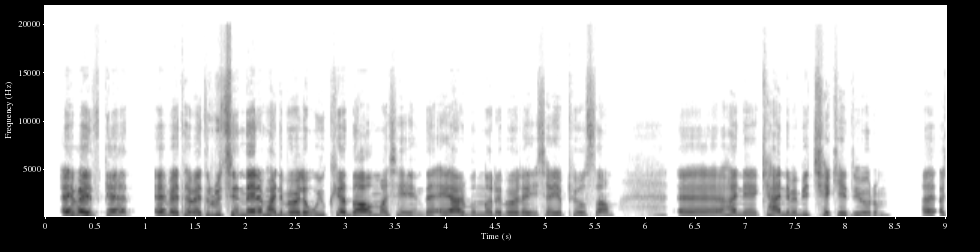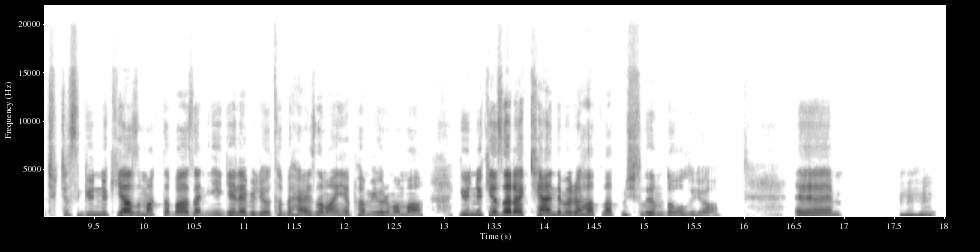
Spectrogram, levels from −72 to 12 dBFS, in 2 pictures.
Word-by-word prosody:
Evet, 310 0 +7
gen 350 -1 +2 0.3
Evet, 310 -2 +3
evet. 275 -3 +1
Rutinlerim, 335 +1 +3
hani, 285 -4 +2
böyle, 270 +1 +4
uykuya 295 +1 -1
dalma 275 +2 +5
şeyinde 260 -6 -6
eğer 255 +1 +2
bunları, 270 +1 -6
böyle, 260 -1 -3
şey, 245 -2 -4
yapıyorsam, 275 +3 -6 0.6
eee, 195 - -2
hani, 245 -1 -2
kendimi 270 0 -1
bir 290 +1 -5
check 265 -5 -3
ediyorum. 190 -2 -6 0.3
Eee, - - -1
açıkçası 280 -3 -8
günlük 270 +2 -7
yazmak 255 +2 +3
da 230 - -6
bazen 220 +2 0
iyi 230 +1 -11
gelebiliyor. 205 -3 -2
Tabii 235 +1 -10
her 230 -1 -3
zaman 225 0 -3
yapamıyorum 220 -4 -7
ama 220 - -4 0.3
günlük 310 +2 -4
yazarak 315 +1 +6
kendimi 285 -2 +3
rahatlatmışlığım 265 -3 -4
da 225 - -7
oluyor. 190 - -11 0.8
Emm 240 -3 -2 0.6
Hı 280 - -9
hı. 280 0 -11
260 Hz, 145 wpm, -21 LUFS, 235-285 Hz, 0.8 s, Evet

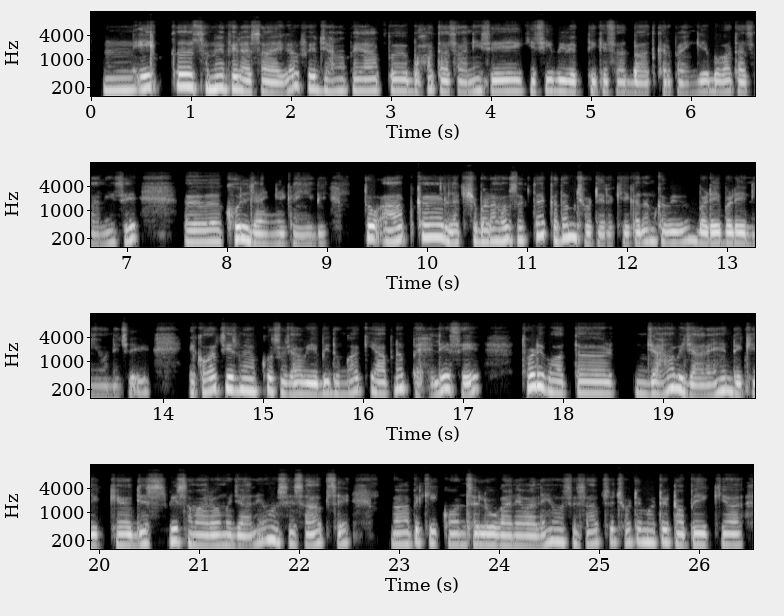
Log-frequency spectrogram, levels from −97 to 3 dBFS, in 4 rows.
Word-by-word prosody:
उम, 170 +1 0
एक 200 +4 +2 0.2
समय 195 -1 +4
फिर 190 -1 +4
ऐसा 145 -1 0
आएगा 135 +9 -1
फिर 190 -2 +3
जहाँ 160 0 -5
पे 160 0 -2
आप 165 0 -5 0.2
बहुत 155 +4 -5
आसानी 145 +1 -2
से 155 +1 +3
किसी 145 +2 -2
भी 155 -1 +4
व्यक्ति 140 -1 0
के 140 0 -4
साथ 135 0 -5
बात 130 0 -5
कर 270 -1 -5
पाएँगे, 130 +3 -3
बहुत 145 0 -3
आसानी 135 +2 -5
से 185 +4 +2
अ, 160 -5 -3
खुल 195 0 +7
जाएँगे 135 -3 -1
कहीं-भी। 125 0 -7 0.4
तो 210 - +9 0.2
आपका 210 +3 +1 0.2
लक्ष्य 150 +3 -1
बड़ा 160 +2 0
हो 175 +2 +2
सकता 185 +5 -3
है 250 - +3
कदम 210 +4 +3
छोटे 135 -8 -3
रखिए। 130 +1 -5
कदम 155 +4 0
कभी 150 0 +2
भी - - -3
बड़े-बड़े 140 0 +5
नहीं 125 -1 -12
होने 125 0 -13
चाहिए। 165 +6 -7 0.4
एक 155 - -5
और 195 +4 +1
चीज़ 205 -2 +6
मैं 195 -1 +4
आपको 185 +2 0
सुझाव 150 -4 0
ये 145 -1 +7
भी 155 +3 0
दूँगा 150 +4 -6
की 195 - -5
आप 150 -2 -3
ना, 215 - +3
पहले 195 +12 +1
से 140 +8 +3 0.5
थोड़े 240 +1 +9
बहुत 165 -7 -3 0.8
जहाँ 155 +9 +2
भी 205 - +6
जा 135 -4 -2
रहे 130 +2 -4
हैं, 190 +4 +1
देखिए 140 -2 +1
कि 145 -1 +1
जिस 165 +2 0 0.2
भी 195 - +4
समारोह 140 -6 -1
में 140 - -1
जा 135 -1 0
रहे 150 +6 -6
हैं 215 +3 +2
उस 190 -3 -2
हिसाब 150 +2 -2
से 155 +3 -5 0.5
वहाँ 155 +1 -2
पे 185 - -2
कि 170 - -2
कौन-से 150 0 -3
लोग 145 -1 +3
आने 135 0 -1
वाले 135 0 -2
हैं 185 - -2
उस 185 -1 -1
हिसाब 165 +2 -7
से 190 - -3
छोटे-मोटे 185 0 -2
टॉपिक 150 0 -1
या 145 0 0
155 Hz, 210 wpm, -21 LUFS, 140-185 Hz, 0.8 s, तो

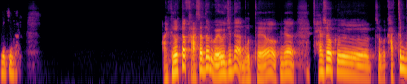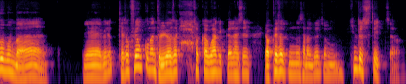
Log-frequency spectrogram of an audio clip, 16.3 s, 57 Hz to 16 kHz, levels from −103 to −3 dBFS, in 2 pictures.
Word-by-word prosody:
그게 125 -2 -3
진짜 120 -1 -7 2.9
아 90 +2 -10
그렇다고 135 - +5
가사도 155 +3 +4
외우지도 125 +8 +4
않 - - -1
못해요. 90 +6 -1
그냥 120 +1 0 0.4
계속 150 +4 +4
그 115 -8 +2
저 - - -5
뭐 - - -10
같은 110 +11 -2
부분만 100 - -1 0.7
예 100 - -4 0.3
그냥 115 +4 -5
계속 135 +4 -3
후렴구만 185 -6 0
들려서 125 +4 +3
계속하고 130 -2 -2
하니까 130 -3 -1
사실 120 +1 -6 0.3
옆에서 140 +8 +3
듣는 115 -2 -6
사람들은 115 +2 -6
좀 205 +7 -9 0.3
힘들 165 -2 -1
수도 - - -9
있죠. 215 - -11
125 Hz, 255 characters per minute, -24 LUFS, 110-140 Hz, 2.9 s, 그렇다고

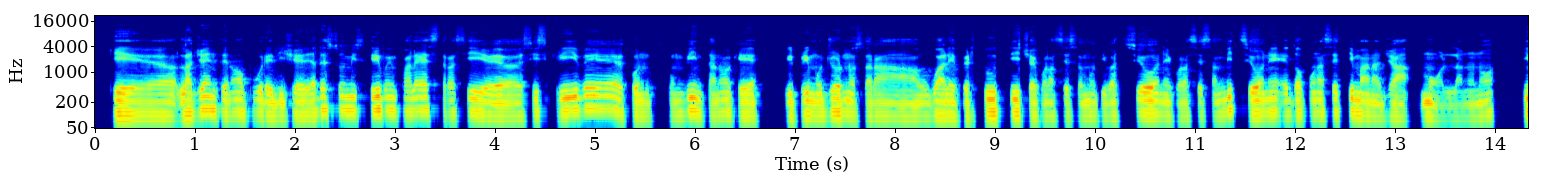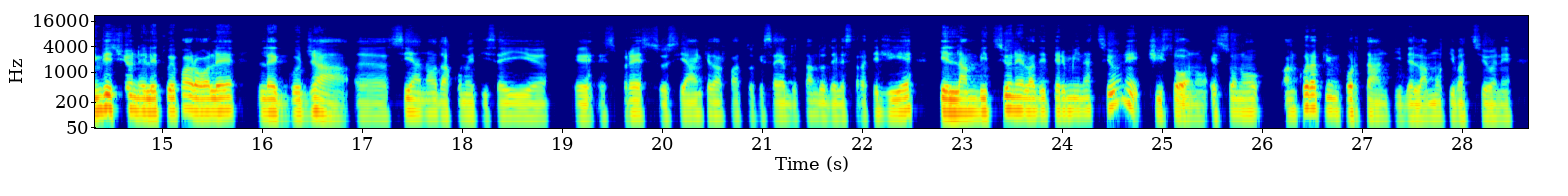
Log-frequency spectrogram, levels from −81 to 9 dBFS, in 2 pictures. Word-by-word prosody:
che, 105 -2 +1
uhm, - - -9
la 110 - +4
gente, 130 -1 0
no, 115 +1 -3
pure 110 0 -1
dice: 100 +1 -1
"Adesso 135 +4 -3
mi 130 - 0
iscrivo 130 +1 0
in 125 - -3
palestra." 125 -2 -4
Si 115 +1 -1
uhm, 95 -1 +2
si 95 +4 -11
iscrive 130 +2 +1
con 105 -2 -2
convinta, 105 0 -2
no, 110 +1 -3
che 105 0 -2 0.2
il 100 0 -4
primo 105 -1 0
giorno 115 0 +1
sarà 100 -2 -5
uguale 100 +1 0
per 100 0 -7
tutti, 115 -1 +1
cioè 100 - -4
con 100 +1 -9
la - - -5
stessa 100 -1 -9
motivazione, 100 +1 0
con 100 - -10
la 100 - -5
stessa 100 +1 -10
ambizione 115 -1 +1
e 105 - -2
dopo 110 0 -4
una 110 0 -2
settimana 110 -4 -2
già 90 -1 -5
mollano, 85 -2 -5
no, 105 +4 -5 0.2
invece 145 +4 +6
io - - +6
nelle 120 -1 +6
tue 125 0 +3
parole 125 -2 +6
leggo 110 -3 +3
già, 100 -7 0
uhm, 95 -1 -8
sia, 110 +6 0
no, 110 +1 -4
da 100 -2 -3
come 100 -1 -5
ti 95 -1 -13
sei, 95 -1 -3
uhm, 90 - -7 0.3
e 90 -3 0
espresso 105 +1 -4
sia 100 +4 -4
anche 105 +1 -5
dal 100 -1 -3
fatto 100 -1 -13
che - - -18
sai 100 0 -5
adottando 100 +2 -6
delle 90 0 -4
strategie, 110 +7 0 0.2
che 125 - +8
l'ambizione 120 +3 +5
e - - +5
la 120 -1 +4
determinazione 125 - 0
ci 115 - -3
sono 85 -4 +2
e 100 - -4
sono 115 +2 -3 0.2
ancora 130 +7 +5
più - - -3
importanti 110 -6 -1
della 90 0 -1
motivazione. 95 -2 -5
105 Hz, 175 wpm, -24 LUFS, 100-120 Hz, 0.3 s, che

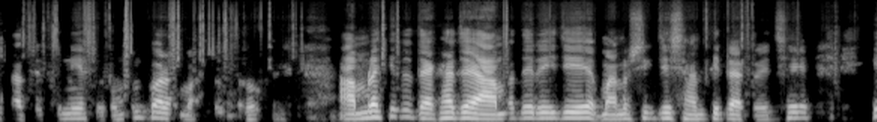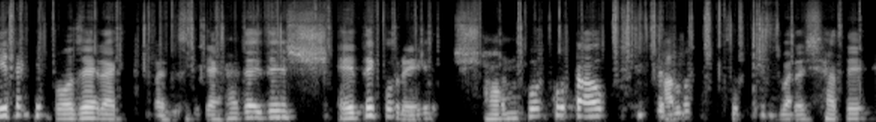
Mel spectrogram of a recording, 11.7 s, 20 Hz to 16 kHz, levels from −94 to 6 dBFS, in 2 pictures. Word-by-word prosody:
তাদেরকে - - -9
নিয়ে 150 0 -1
ভ্রমন 125 +9 -8
করার 160 -3 +3
মাধ্যমে - - -11
হোক - - -7 0.6
আমরা 160 +7 +7
কিন্তু 200 -2 -7
দেখা 155 +2 +5
যায় 150 -4 +10
আমাদের 150 +4 -1
এই 160 - 0
যে 165 - +6 0.2
মানসিক 140 +4 -1
যে 160 - +2
শান্তিটা 130 +2 0
রয়েছে 115 +8 -6 0.6
এটাকে 245 +1 0
বজায় 150 +3 +3
রাখতে 130 -2 -5
পারছি। 120 +1 -10
দেখা 135 +4 -5
যায় 175 - +3
যে 185 - +1 0.5
এতে 160 +9 +4
করে 125 -12 -3 0.4
সম্পর্কটাও 215 - 0 0.4
ভালো - - -3
থাকছে - - -12
পরিবারের 135 - -8
সাথে। 140 +1 -5
150 Hz, 160 wpm, -22 LUFS, 135-175 Hz, 0.6 s, যায়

